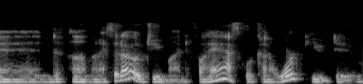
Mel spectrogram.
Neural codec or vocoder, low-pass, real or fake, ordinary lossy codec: none; 7.2 kHz; real; AAC, 48 kbps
